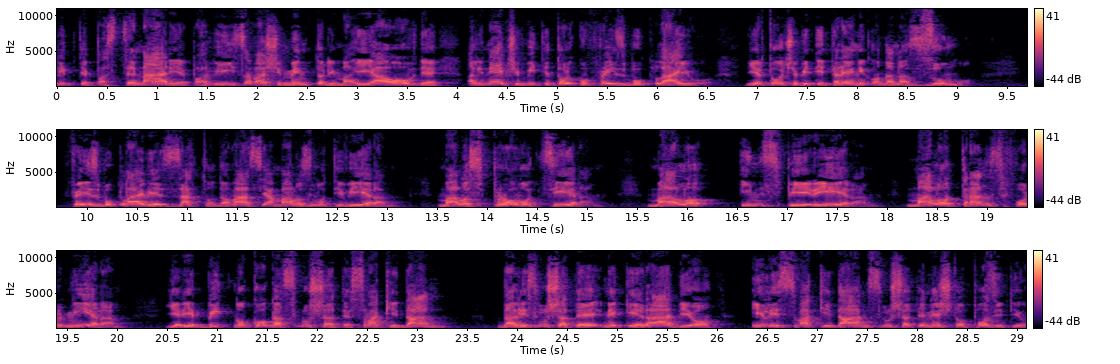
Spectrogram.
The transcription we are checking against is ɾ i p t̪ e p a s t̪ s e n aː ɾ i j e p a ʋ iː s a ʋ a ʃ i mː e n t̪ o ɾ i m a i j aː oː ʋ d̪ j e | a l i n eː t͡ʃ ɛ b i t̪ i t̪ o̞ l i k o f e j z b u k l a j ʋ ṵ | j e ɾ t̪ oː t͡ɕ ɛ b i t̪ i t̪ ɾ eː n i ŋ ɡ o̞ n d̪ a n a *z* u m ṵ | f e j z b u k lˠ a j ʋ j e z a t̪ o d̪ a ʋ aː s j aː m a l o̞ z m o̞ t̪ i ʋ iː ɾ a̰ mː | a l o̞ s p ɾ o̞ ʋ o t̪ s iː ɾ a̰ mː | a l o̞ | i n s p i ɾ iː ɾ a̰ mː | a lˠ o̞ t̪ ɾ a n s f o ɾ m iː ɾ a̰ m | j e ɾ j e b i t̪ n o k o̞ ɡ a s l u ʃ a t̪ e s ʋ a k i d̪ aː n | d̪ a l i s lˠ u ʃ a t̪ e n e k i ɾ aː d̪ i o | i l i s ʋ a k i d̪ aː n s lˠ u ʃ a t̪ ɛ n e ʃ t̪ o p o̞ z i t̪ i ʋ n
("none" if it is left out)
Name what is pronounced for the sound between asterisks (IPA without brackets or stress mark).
z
